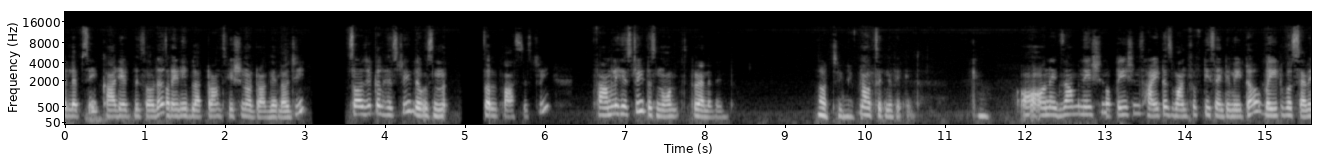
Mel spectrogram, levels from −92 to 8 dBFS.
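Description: At 1.26, 5.30 and 13.01 s, compressed frames are skipped. The audio leaps ahead roughly 0.1, 0.3 and 0.2 s.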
